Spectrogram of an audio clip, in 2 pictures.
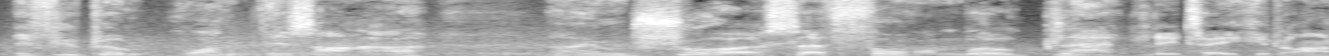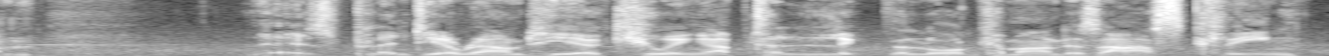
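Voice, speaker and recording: Very deep, gravelly veteran warrior. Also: male voice, very animated, unhurried, background noise, heavily acted. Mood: wry. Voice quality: gravelly, creaky. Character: taciturn seasoned male warrior of a fantasy watch. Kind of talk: video game cutscene acting.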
